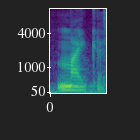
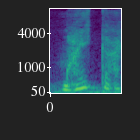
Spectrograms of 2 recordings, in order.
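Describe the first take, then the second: First: "Mica" as a settled, low statement; confirming answer. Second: "Mica" softly, rising as a question; disbelieving question. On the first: Papa confirming to his son, "Mica" as settled answer. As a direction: repeat "Mica" firmly without any rise. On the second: Boy finds it hard to believe, "Mica" rising softly. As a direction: query "Mica" softly with the pitch lifting. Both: A narrator's reading.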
